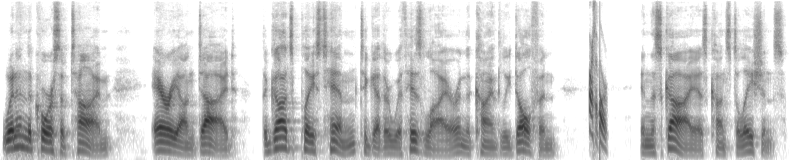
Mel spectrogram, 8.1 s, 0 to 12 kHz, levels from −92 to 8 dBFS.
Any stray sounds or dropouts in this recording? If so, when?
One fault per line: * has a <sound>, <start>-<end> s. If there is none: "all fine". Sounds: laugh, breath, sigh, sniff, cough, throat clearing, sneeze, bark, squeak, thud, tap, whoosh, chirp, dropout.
* has a chirp, 5.9-6.1 s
